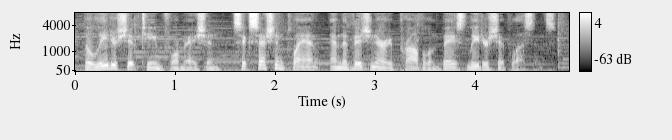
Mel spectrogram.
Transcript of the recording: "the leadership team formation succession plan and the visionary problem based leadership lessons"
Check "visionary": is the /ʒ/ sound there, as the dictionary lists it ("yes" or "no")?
yes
